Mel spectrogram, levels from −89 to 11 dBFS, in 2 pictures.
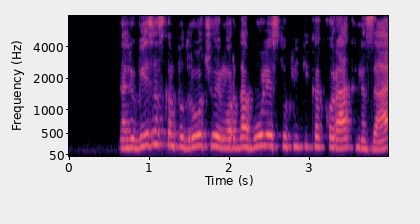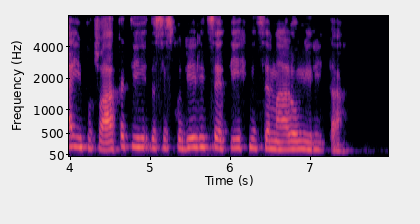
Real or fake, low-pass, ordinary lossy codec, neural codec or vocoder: fake; none; none; codec, 16 kHz, 16 kbps, FunCodec, trained on LibriTTS, 50 frames a second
